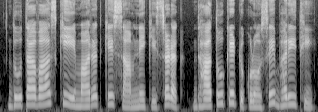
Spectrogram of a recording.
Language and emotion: Hindi, neutral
